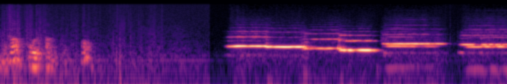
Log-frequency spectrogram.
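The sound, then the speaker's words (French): After a few seconds of talking, two flutes play a slow melody together in unison, sounding like one clear, sustained instrument moving through held notes, loud. “l'impression qu'il n'y a qu'une seule flûte. C'est ça que veut dire un unisson.”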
